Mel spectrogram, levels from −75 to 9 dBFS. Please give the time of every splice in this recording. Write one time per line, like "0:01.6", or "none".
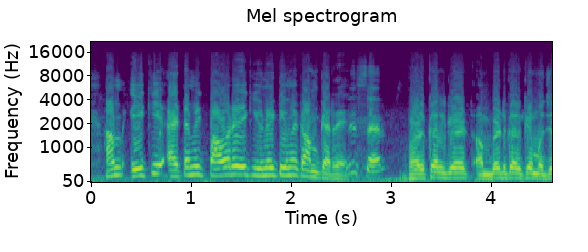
0:03.0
